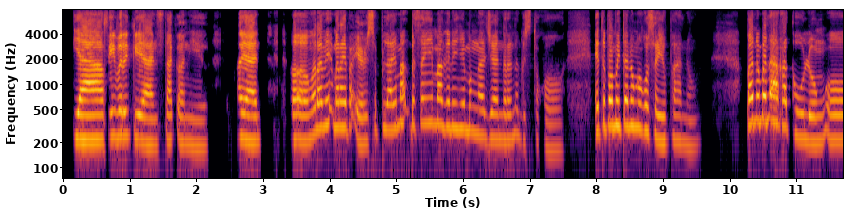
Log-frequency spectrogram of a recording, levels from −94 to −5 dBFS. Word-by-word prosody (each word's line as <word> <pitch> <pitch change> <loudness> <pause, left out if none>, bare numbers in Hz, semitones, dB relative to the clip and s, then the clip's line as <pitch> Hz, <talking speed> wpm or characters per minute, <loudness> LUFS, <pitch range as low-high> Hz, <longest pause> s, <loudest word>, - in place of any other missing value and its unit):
Yeah, 215 -1 +6
favorite 240 +1 +2
ko 225 - -1
'yan 195 -1 +2
"Stuck 215 +2 -4
on 200 -1 -7
You." 185 -1 -13 0.5
Ayan, 210 -3 +5 0.5
oo 215 -1 +2
marami 300 +7 +1
marami 305 0 +3
pa - - -4
Air 195 0 -2
Supply 285 +6 -3
basta 340 -1 -3
mga 340 -1 -1
ganun 300 0 -5
'yong 290 -1 -6
mga 245 - -1
genre 220 -1 -4
na 250 +1 -15
gusto 210 +1 -8
ko. 170 -1 -15 0.5
Eto 275 +4 -1
pa 320 - +6
may 320 -1 -1
tanong 320 -1 +1
ako 285 -1 -2
sa'yo, 215 -5 -1
paano, 200 -3 -13 0.7
paano 350 +2 +3
ba 370 - +6
nakakatulong 245 - -1
o 215 -2 -6
230 Hz, 175 wpm, -22 LUFS, 210-305 Hz, 0.7 s, Yeah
